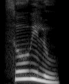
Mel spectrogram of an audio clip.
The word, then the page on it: ಸೋವಿಲು: sōvilu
